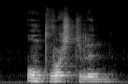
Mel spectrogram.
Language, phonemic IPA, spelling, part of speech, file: Dutch, /ɔntˈʋɔrs.tə.lə(n)/, ontworstelen, verb, Nl-ontworstelen.ogg
- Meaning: to untangle, wrestle free from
